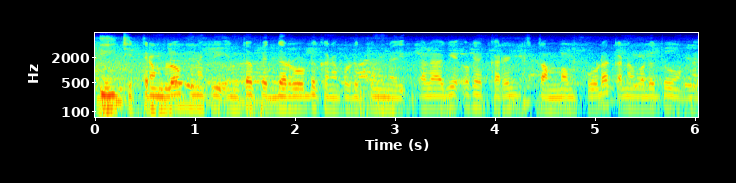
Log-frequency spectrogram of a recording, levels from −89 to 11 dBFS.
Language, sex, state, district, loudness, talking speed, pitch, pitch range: Telugu, male, Andhra Pradesh, Sri Satya Sai, -20 LUFS, 140 wpm, 120 Hz, 115-125 Hz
